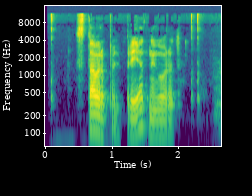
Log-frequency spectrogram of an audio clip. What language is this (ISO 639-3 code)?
rus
